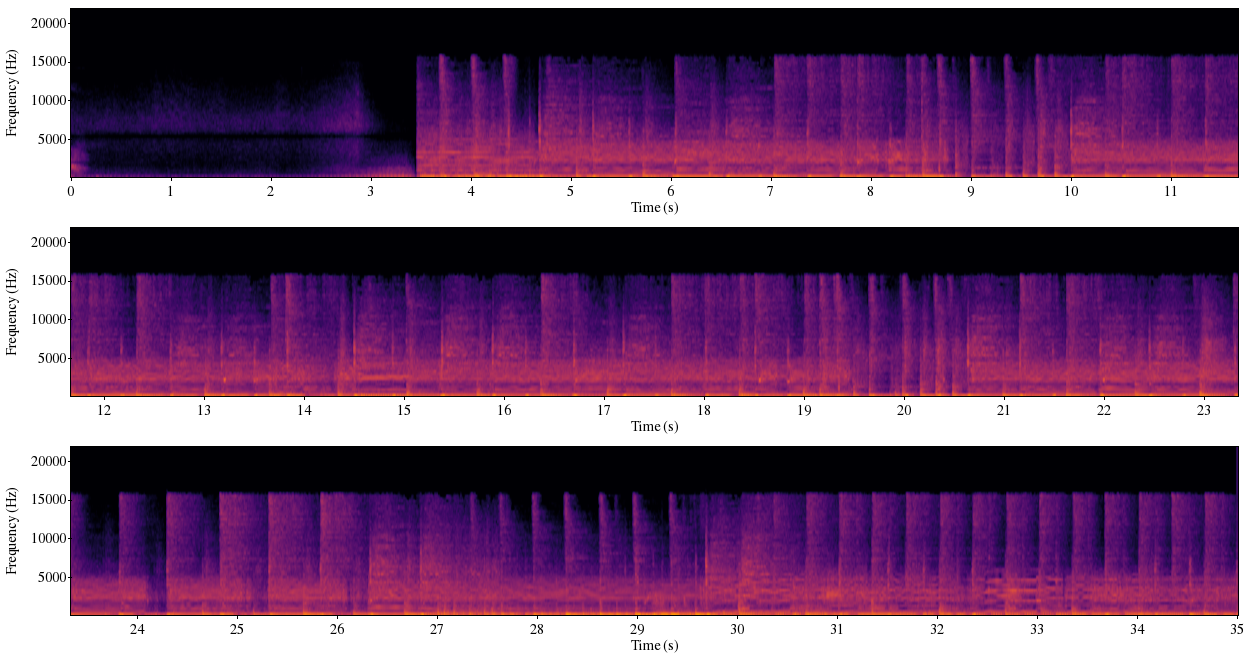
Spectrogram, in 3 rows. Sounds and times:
Music: 3.5s - 35.0s.

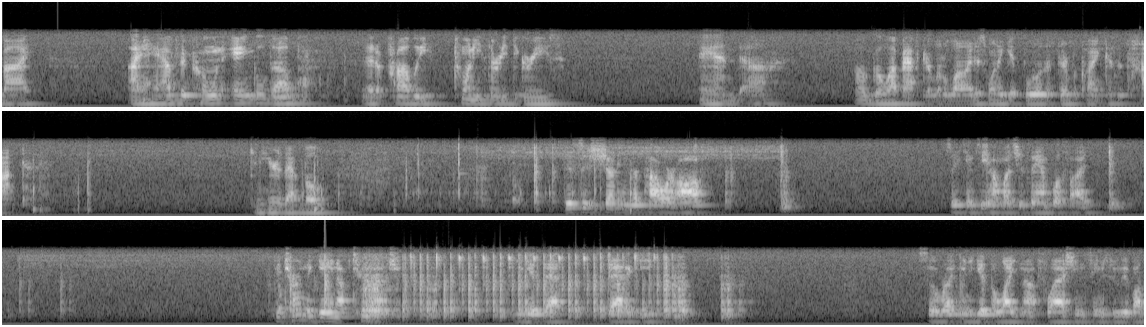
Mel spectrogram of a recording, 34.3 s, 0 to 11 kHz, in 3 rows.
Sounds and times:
Speech: 0.0s - 0.4s, 1.2s - 5.7s, 7.0s - 7.9s, 8.5s - 11.9s, 13.9s - 14.8s, 17.0s - 18.6s, 20.8s - 22.6s, 25.6s - 27.0s, 27.9s - 29.5s, 32.0s - 34.2s.

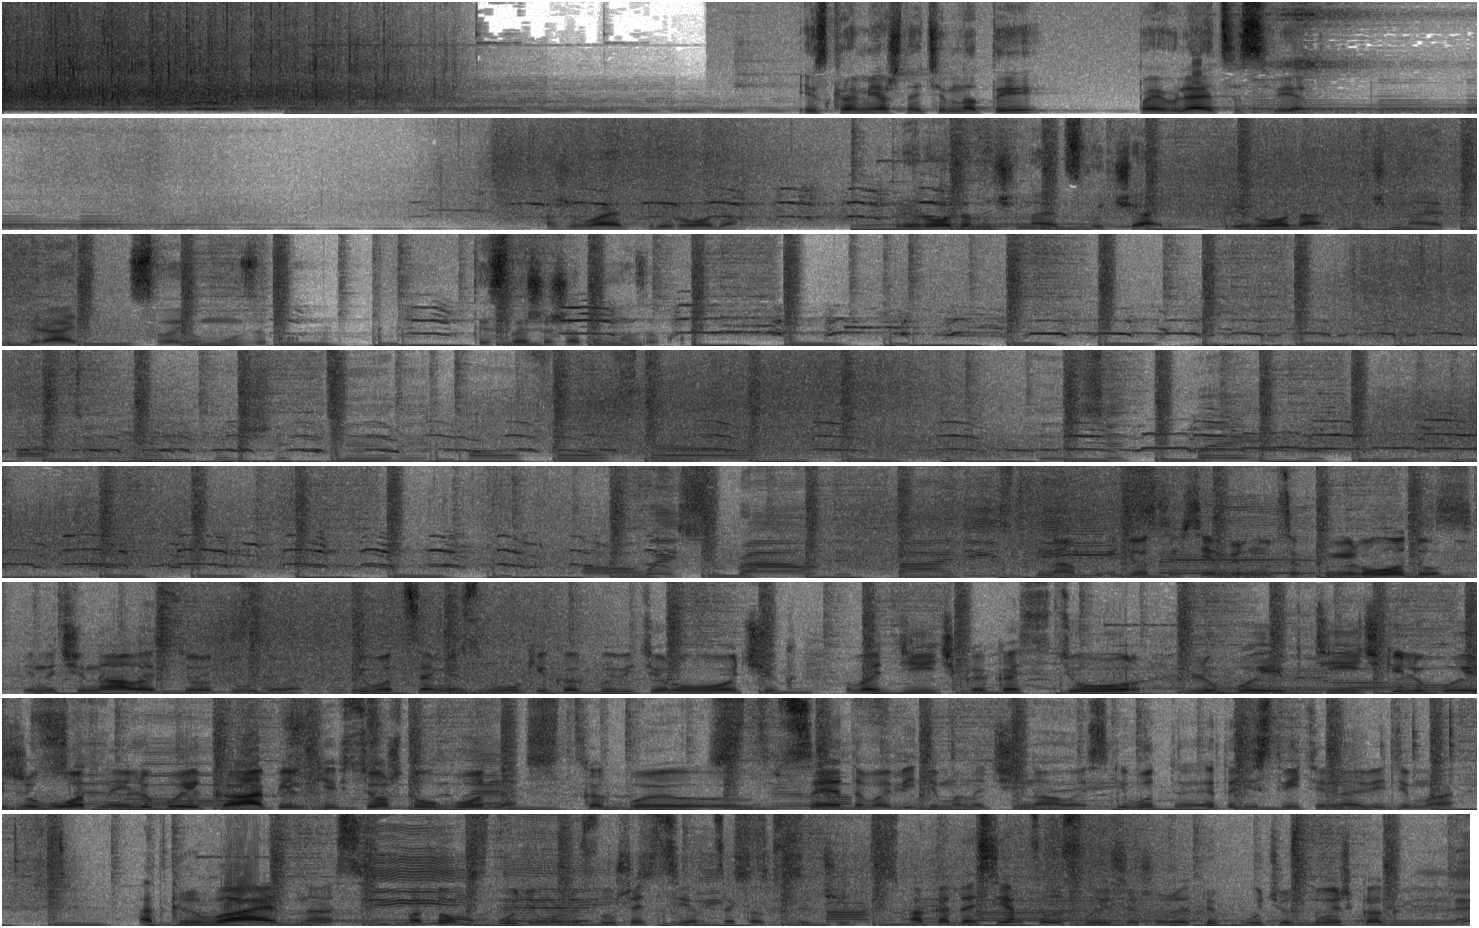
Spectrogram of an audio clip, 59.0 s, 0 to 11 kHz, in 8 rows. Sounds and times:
Music: 0.1s - 11.0s, 11.6s - 58.9s
Speech: 4.0s - 6.6s, 10.1s - 11.1s, 11.8s - 16.3s, 17.1s - 18.1s, 34.6s - 51.6s, 52.3s - 58.9s.

